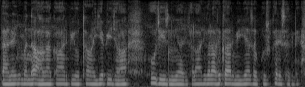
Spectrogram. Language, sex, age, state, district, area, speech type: Dogri, male, 30-45, Jammu and Kashmir, Reasi, rural, spontaneous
